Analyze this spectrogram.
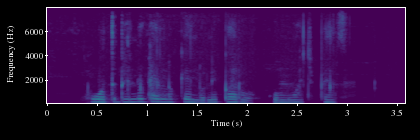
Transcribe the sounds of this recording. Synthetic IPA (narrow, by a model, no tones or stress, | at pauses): wot̪bendedalɔkelonɪpaɾwokːomwat͡ʃpɛsḁ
